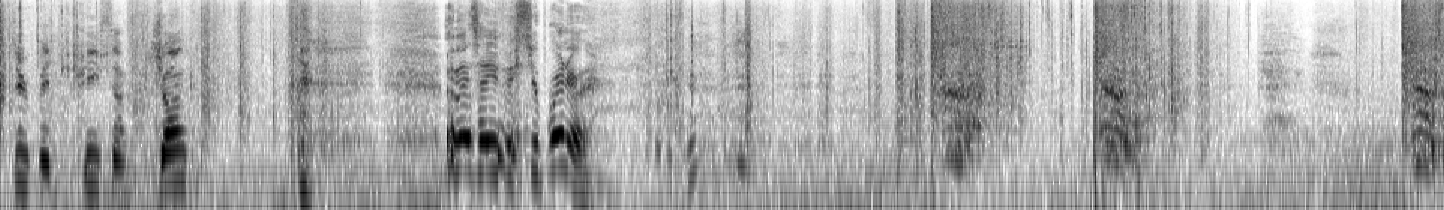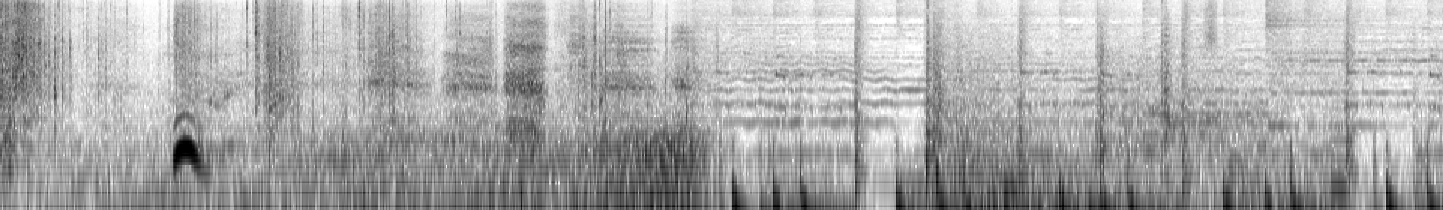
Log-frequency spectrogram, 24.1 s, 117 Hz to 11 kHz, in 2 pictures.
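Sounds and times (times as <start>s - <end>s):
plastic crashing and breaking: 0.0s - 2.9s, 7.2s - 10.4s, 11.6s - 15.8s.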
